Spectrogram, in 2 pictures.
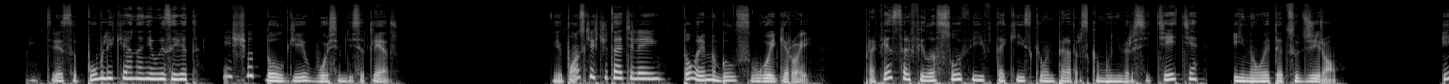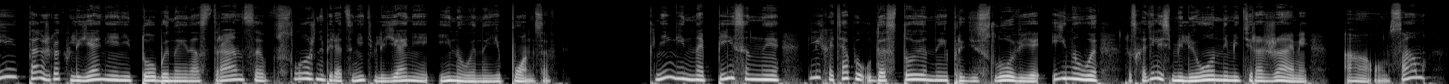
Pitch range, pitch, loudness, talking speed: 160-245 Hz, 185 Hz, -17 LUFS, 110 wpm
